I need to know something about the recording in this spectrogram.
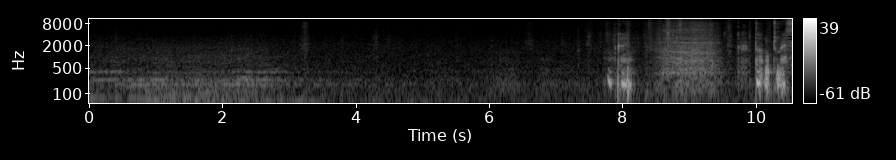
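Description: Faint room tone, then near the end a short voiced sound from a woman followed by a breathy exhale about a second long.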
